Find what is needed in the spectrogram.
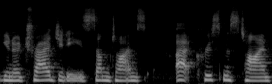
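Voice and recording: The pace is moderate and the pitch shows little movement. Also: woman.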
